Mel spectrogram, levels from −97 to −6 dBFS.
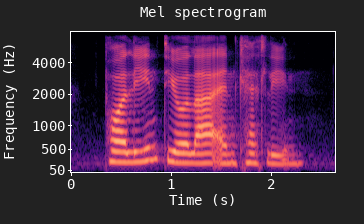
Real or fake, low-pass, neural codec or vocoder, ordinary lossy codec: fake; 7.2 kHz; vocoder, 44.1 kHz, 128 mel bands every 256 samples, BigVGAN v2; none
